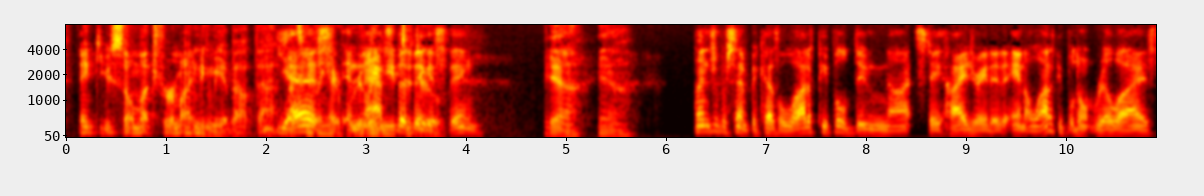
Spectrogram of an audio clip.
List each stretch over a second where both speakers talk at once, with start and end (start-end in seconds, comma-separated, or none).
1.9-3.8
